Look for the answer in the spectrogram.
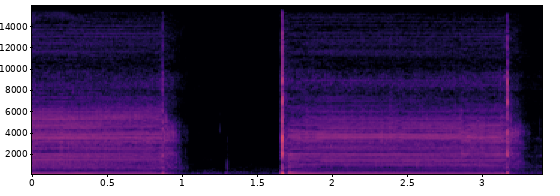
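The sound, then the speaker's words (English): Electric clippers buzz with a steady, high-pitched motor hum, cut off for a moment, then click back on and run steadily again before switching off with another click. “It turns on and it's it sounds fast, fresh, right?”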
